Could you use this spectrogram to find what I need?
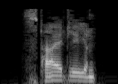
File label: "stygian", English; adjectives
